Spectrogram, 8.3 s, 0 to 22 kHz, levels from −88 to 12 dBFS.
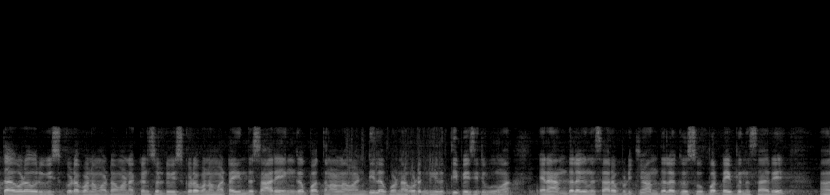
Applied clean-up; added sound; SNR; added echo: neural separator model SepFormer DNS4.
